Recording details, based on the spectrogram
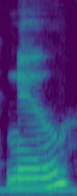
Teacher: In American English, words like new and the other new, many words with the oo just have the oo without the y. In British English, they may say new just like they say few.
